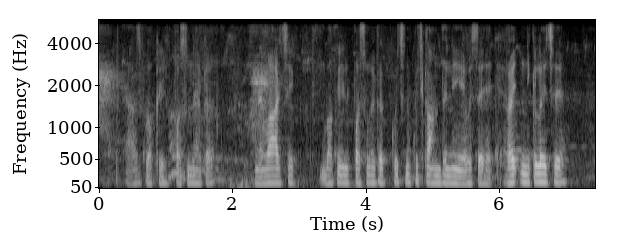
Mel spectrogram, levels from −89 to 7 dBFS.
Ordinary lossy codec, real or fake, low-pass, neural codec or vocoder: none; real; 5.4 kHz; none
